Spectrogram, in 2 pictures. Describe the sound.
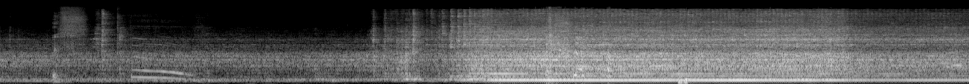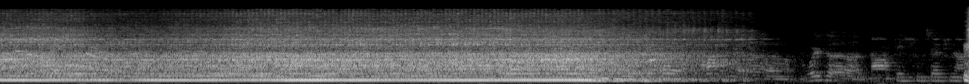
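A lawnmower engine drones loudly and steadily for about ten seconds, holding a constant low hum before cutting off, with a voice audible around it.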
